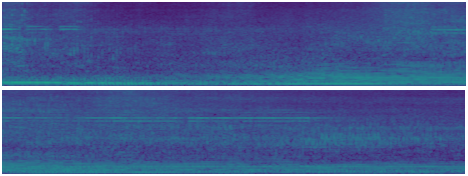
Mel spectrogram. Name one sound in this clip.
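A motor scooter engine hums nearby as it rides past.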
